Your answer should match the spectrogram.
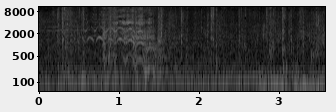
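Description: The hooves of a horse named Timotije clop along at a steady walking pace as it is given commands, against a noisy outdoor background, while a horse lets out a wavering whinny partway through.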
